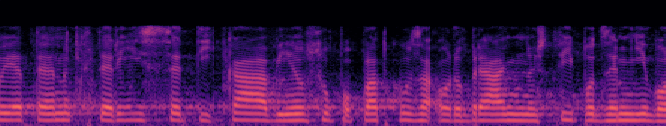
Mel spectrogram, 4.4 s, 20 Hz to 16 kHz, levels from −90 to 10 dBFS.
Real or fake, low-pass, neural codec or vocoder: fake; 7.2 kHz; codec, 16 kHz, 8 kbps, FunCodec, trained on Chinese and English, 25 frames a second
